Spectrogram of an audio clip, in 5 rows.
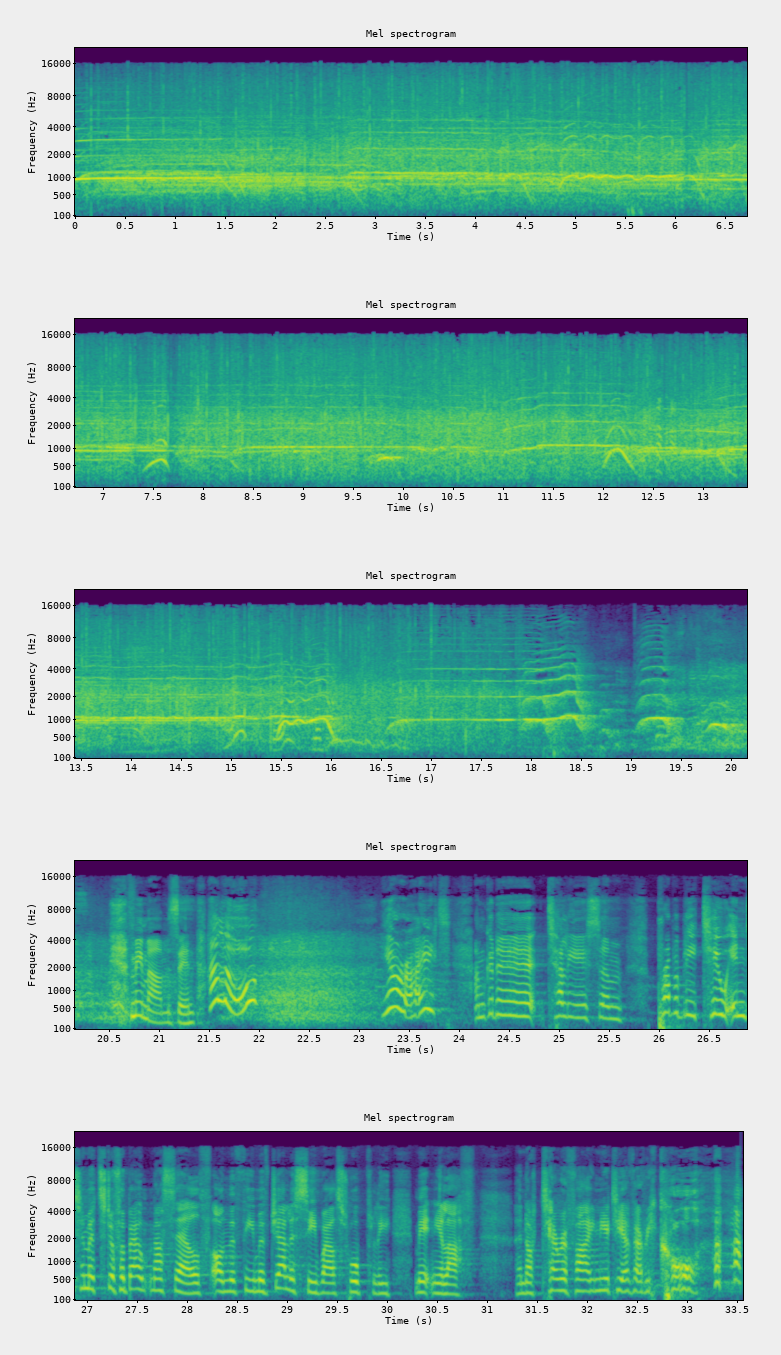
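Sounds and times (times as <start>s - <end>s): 
audience cheering and whooping: 0.0s - 20.5s
laughter: 12.4s - 13.4s, 18.7s - 20.7s, 21.7s - 23.2s
speech: 20.9s - 22.0s, 23.3s - 33.5s.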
